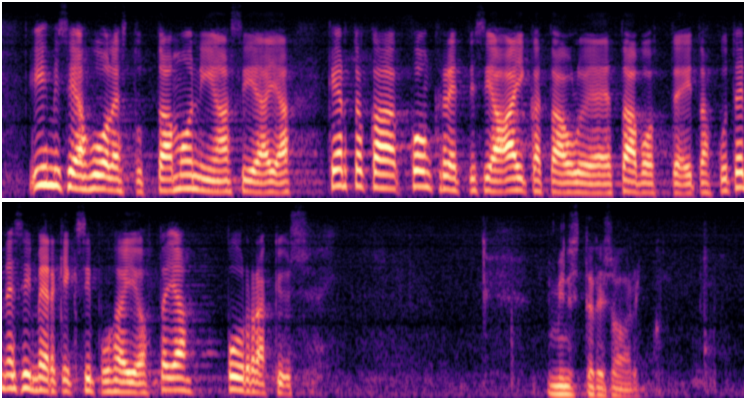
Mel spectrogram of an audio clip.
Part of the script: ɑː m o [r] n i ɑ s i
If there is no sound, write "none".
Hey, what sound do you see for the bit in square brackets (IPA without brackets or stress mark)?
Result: none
